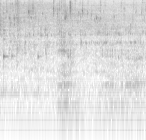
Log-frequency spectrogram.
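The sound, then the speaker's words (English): Wine pours steadily into a glass, a brief, continuous liquid trickle with a faint rising gurgle and no voices. “Quick folio of some wine being poured.”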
